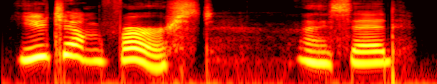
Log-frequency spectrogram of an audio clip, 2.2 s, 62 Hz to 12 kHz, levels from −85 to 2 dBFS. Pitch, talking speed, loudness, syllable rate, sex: 270 Hz, 135 wpm, -17 LUFS, 3.2 syllables/s, female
